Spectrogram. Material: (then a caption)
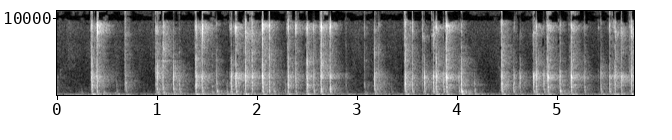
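PBT plastic. Fingertips type steadily on a white Keydous NJ80 mechanical keyboard with PBT plastic keycaps. The bursts of keystrokes have a deep, thocky low body and a bright clatter on top. Each press dies away almost at once.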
